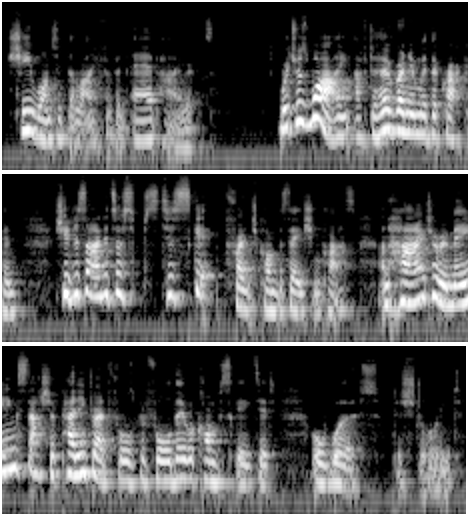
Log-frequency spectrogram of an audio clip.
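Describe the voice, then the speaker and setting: A woman reading a children's novel aloud as expressive scripted narration. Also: medium pitch. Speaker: storybook reader.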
